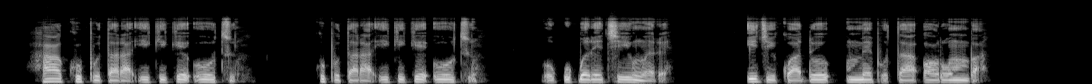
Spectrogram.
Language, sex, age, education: Igbo, male, 30-45, tertiary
